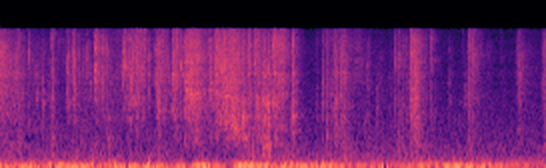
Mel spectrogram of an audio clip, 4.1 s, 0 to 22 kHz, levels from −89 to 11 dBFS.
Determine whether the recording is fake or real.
fake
